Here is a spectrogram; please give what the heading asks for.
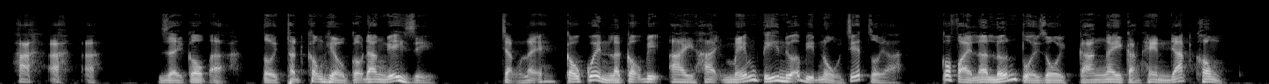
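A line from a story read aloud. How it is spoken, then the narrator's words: Sudden loud laughing. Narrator (Vietnamese): Tịch Vĩ đột nhiên cười lớn nói với Jacob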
